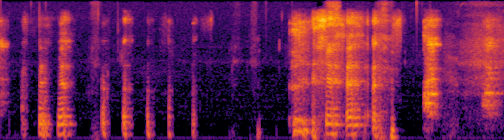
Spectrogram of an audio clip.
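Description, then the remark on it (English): A dog named Xena, wanting to go out, lets out a steady run of short, sharp yips, breaks into a rapid flurry of louder barks, then trails off into high, drawn-out whines over a faint low hum. “I can't believe my dog wants to go out again.”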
